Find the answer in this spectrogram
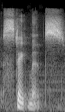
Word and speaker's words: statement: we talked about bank statements receiving bank statements and then depressing you so statement stress goes there a statement is very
